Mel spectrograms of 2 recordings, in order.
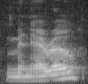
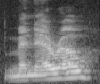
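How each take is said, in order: First: The n sound comes before the r sound. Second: The n sound comes before the r sound.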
